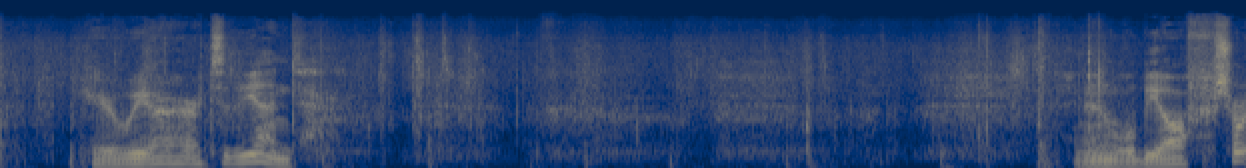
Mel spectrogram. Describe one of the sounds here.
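Footsteps crunch on a rocky path.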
